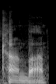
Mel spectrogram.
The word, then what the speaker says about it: Kanban: where it actually came from but it is pronounced Kanban I think it's Japan and what it is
